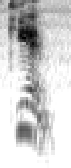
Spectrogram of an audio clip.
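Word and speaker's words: quien: for someone right so in spanish it's ken q u i e n and then if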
